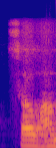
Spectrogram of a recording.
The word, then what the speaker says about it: स्वभाव: नहीं है ठीक है ऐसे ही स्वभाव स्वभाव में भी उ नहीं होता लेकिन उच्चारित हो रहा है उसकी होने की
